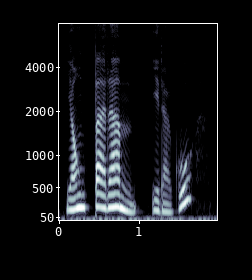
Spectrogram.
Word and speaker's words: 영바람: 지금 들으신 것처럼 이 표현은 영바람이라고 된소리로 발음합니다. 또 몹시 지친 때에 숨이 차서 숨결이 고르지 못하고 몸이 떨리는 현상을 속바람이라고 합니다.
